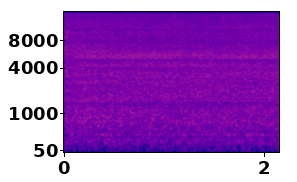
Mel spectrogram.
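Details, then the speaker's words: Cooling fan driven by an LM2596 fan controller with thermistor sensing, on a 720W PSU; set near 12 V from an 18 V feed. Loud, steady rush of air with no rattle, whine or rubbing. Normal fan operation at high speed. "You can hear how loud that is. That's moving a fair bit of air."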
